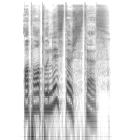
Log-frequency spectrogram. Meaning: strong/mixed nominative/accusative neuter singular superlative degree of opportunistisch
- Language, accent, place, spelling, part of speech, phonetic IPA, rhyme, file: German, Germany, Berlin, opportunistischstes, adjective, [ˌɔpɔʁtuˈnɪstɪʃstəs], -ɪstɪʃstəs, De-opportunistischstes.ogg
